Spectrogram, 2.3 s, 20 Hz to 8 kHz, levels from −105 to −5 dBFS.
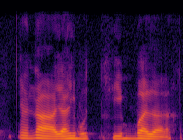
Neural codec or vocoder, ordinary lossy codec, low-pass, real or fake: codec, 16 kHz, 2 kbps, FunCodec, trained on Chinese and English, 25 frames a second; none; 7.2 kHz; fake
